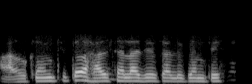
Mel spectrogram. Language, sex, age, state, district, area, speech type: Odia, male, 18-30, Odisha, Koraput, urban, conversation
